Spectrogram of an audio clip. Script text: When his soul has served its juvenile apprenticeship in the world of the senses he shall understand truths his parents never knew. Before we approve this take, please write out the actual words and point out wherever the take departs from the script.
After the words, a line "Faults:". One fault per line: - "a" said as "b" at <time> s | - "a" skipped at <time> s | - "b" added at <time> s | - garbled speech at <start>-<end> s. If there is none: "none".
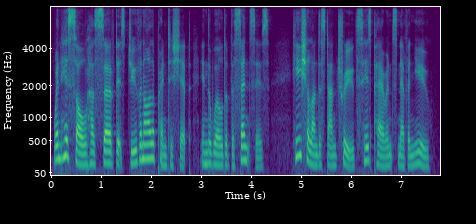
When his soul has served its juvenile apprenticeship in the world of the senses he shall understand truths his parents never knew.
Faults:
none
